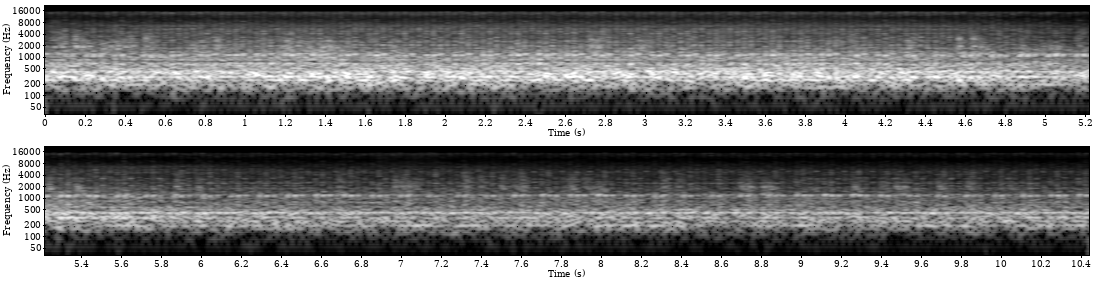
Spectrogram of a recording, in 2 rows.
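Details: VW Passat 3C 2.0 TDI diesel at idle: steady idle with a fast, even clatter of about three or four ticks a second, abnormal engine noise of unknown source.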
